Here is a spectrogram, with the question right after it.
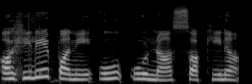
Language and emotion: Nepali, neutral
